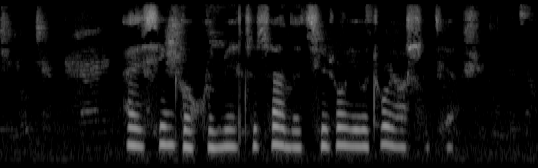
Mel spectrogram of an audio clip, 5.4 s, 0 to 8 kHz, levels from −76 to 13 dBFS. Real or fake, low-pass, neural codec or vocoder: real; 7.2 kHz; none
